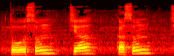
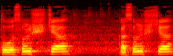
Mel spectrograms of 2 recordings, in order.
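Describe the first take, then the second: First: Each 'ca' is separate after a plain n. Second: Each 'ca' is joined with an 'sh' sound. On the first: This is the form one would expect. "ये बोलना चाहिए" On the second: This is the form actually recited. "और बोल रहे हैं"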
